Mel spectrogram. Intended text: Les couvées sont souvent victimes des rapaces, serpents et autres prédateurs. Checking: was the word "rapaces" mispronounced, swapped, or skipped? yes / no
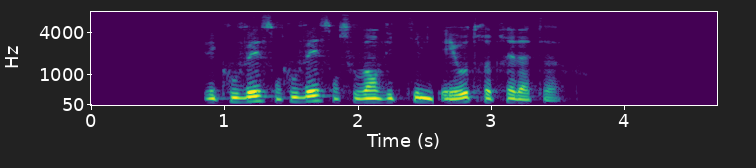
yes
